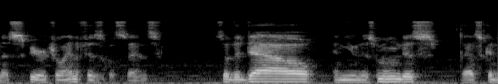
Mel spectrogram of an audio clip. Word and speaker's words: Dao: to talk about the Dao or the Tao. I've heard professors who I took classes on pronounce it with a D, like a soft D, the Dao, and the Unis Mundus.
